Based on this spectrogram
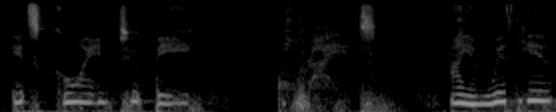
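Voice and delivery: soft, whispered reassurance; hushed whisper. Acted. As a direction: lean in and breathe comfort to someone hurting. Whispered comfort to the listener.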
